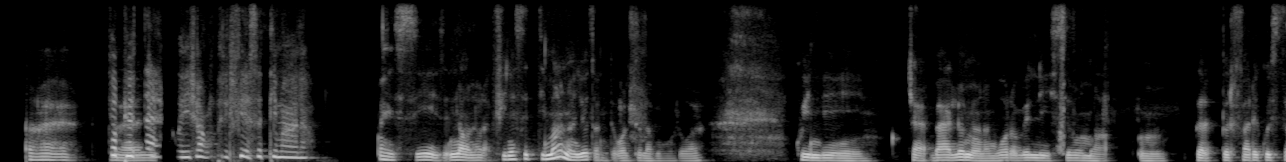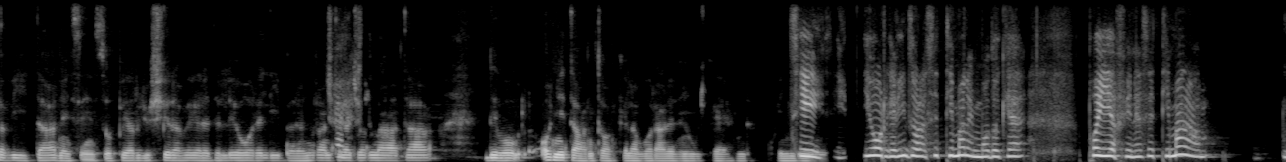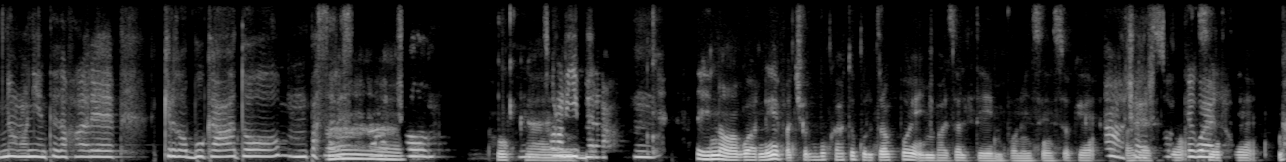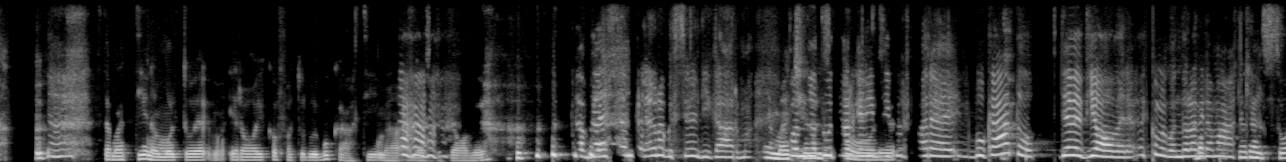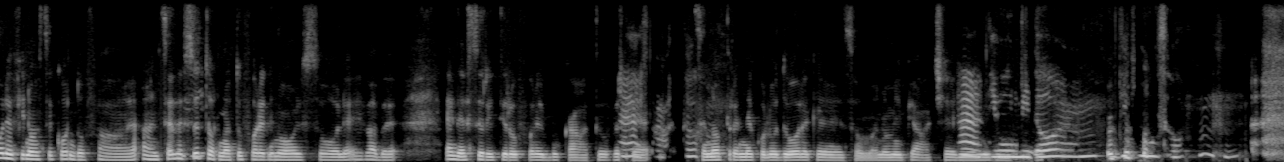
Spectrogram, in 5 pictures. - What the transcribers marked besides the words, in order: distorted speech; other background noise; tapping; "cioè" said as "ceh"; background speech; swallow; drawn out: "Ah"; unintelligible speech; chuckle; chuckle; chuckle; chuckle; chuckle; chuckle
- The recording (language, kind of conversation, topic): Italian, unstructured, Come inizia di solito la tua giornata?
